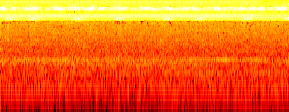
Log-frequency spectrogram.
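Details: Night chorus of crickets in the Midwest on a warm, humid summer night, with unbroken high-pitched trilling in layered bands and rapid soft pulsing, plus a quiet low background hum.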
